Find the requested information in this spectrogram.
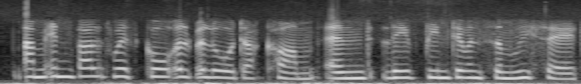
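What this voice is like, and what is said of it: Northern English accent. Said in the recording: “nice northern accent”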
